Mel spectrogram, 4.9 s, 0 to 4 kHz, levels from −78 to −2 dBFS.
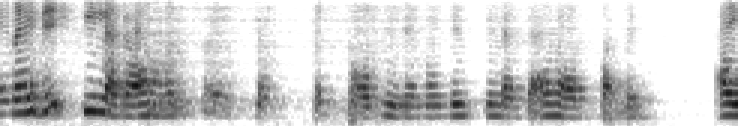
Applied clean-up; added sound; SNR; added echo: neural mask model DeepFilterNet 3.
